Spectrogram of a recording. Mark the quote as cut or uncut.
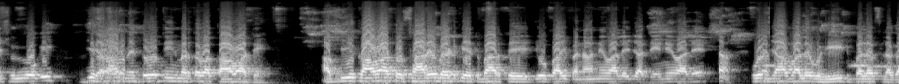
cut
